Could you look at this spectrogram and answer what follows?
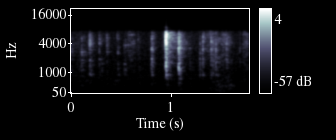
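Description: Quick keystrokes on a computer keyboard while writing Java code, a run of light clicks with one sharper tap near the middle, heard alone and fairly faint.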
